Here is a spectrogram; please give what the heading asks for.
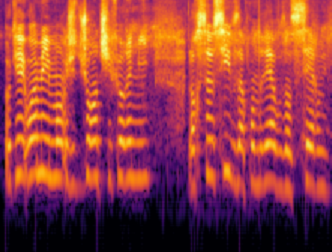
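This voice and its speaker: A woman's voice: sits high, fairly even intonation, fast talker, a little hiss or hum. Rambling, hesitant woman narrating gameplay. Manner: hesitant and rambling, with many fillers and restarts. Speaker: let's play host. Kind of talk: casual gameplay commentary.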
